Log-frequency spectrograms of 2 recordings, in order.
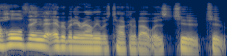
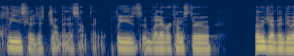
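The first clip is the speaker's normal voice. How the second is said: mock-begging, pleading tone, quieter; 4 dB quieter than usual. Retelling how you begged them to let you start work, acting out begging. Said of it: "I was just begging".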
